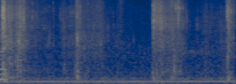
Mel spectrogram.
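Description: Footsteps crunching on wood-chip mulch, a few scattered steps.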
